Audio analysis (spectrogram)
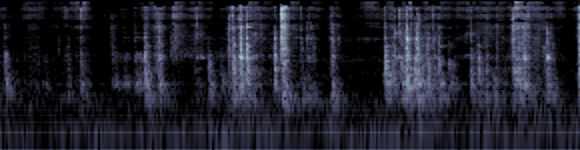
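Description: Small screws being driven back into a sewing machine after cleaning out dust, giving a close series of light ratcheting clicks and metallic ticks with no talking.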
